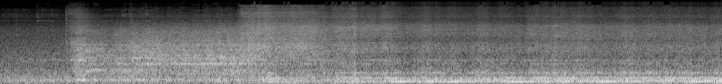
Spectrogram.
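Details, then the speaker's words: Chrysler 440 big-block EFI multi-port injected crate engine firing up on dyno, forged crank, H-beam rods, forged pistons, mechanical roller cam, 85 psi cold oil pressure: catches and settles into strong even run, no knocks or misses, normal. "We got this Chrysler 440 EFI engine here on the dyno. It runs absolutely spectacular."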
